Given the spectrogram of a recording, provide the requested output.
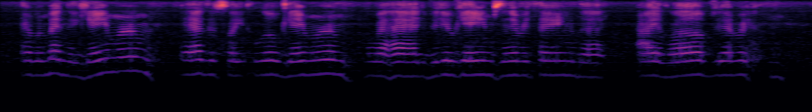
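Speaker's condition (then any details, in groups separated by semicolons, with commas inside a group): Spinal muscular atrophy; tongue constantly vibrating since infancy; tongue vibrates constantly, cannot be stopped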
